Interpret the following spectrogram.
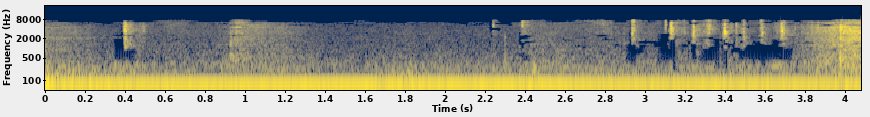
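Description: Faint clicking of a computer keyboard and mouse: a few scattered clicks, then a quick run of keystrokes typing a word near the end, over a low steady hum.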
